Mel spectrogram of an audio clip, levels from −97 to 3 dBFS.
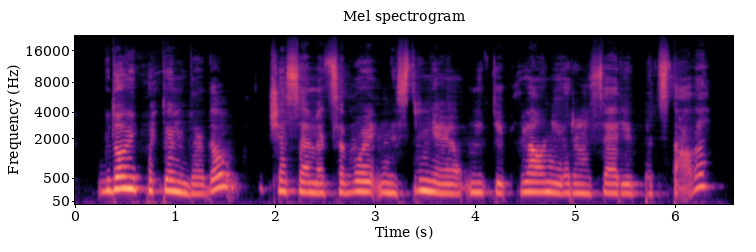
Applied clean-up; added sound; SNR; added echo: neural mask model Resemble Enhance denoiser.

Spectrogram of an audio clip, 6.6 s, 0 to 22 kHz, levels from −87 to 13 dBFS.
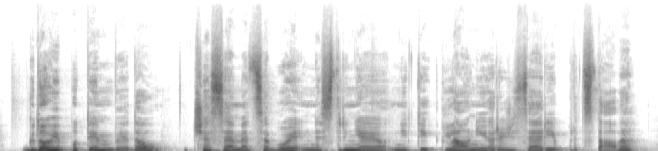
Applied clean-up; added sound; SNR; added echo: none; none; none; none.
